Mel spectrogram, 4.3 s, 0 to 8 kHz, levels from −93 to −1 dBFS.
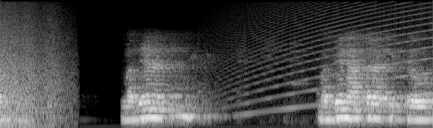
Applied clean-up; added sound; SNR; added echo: none; Alarm; 18 dB; reverberation time 0.6 s.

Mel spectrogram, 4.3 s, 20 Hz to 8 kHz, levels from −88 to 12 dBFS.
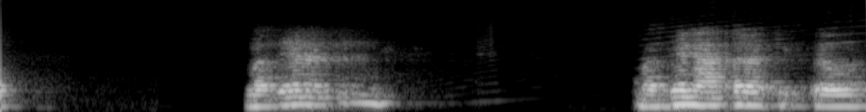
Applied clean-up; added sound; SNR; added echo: neural mask model DeepFilterNet 3.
